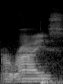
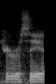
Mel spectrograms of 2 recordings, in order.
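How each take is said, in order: First: The name ends like the word 'rise'. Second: The name ends with an extra 'ay' sound. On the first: The speaker calls it wrong. "I used to pronounce it Arise" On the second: The speaker calls it right. "It's Arisay, I believe"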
